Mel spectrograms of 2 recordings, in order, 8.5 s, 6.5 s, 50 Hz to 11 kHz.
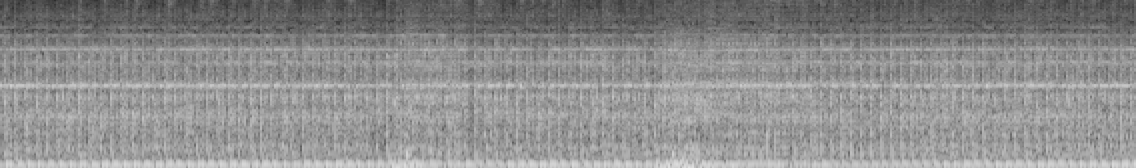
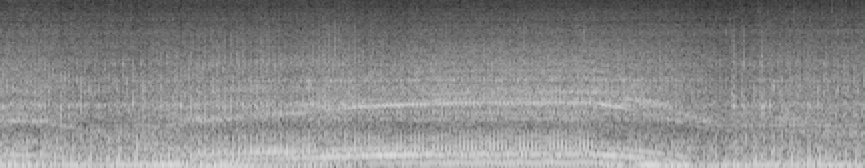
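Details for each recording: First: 2005 Yamaha Majesty 400 scooter: engine revving high without holding speed, loud harsh scraping racket until shutdown; nut fell off the front variator pulley, loose pulley scraping the CVT cover. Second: 2005 Yamaha Majesty 400cc scooter, reassembled with new variator parts, revved: revs rise and fall smoothly with even whirr following engine speed, no slipping, rattle or clatter; normal CVT operation, yard ride no weird noises.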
